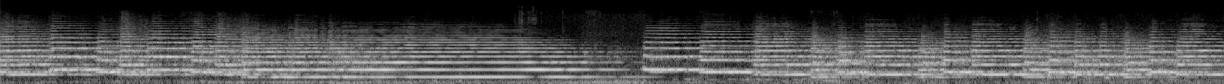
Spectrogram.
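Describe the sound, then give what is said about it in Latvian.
A bugle plays the Last Post at the nightly evening ceremony in Ypres, Belgium, with long, loud, sustained brass notes stepping between pitches. The call has one brief break midway before it resumes. “Katru vakaru, precīzi 8:00, īpašā ceremonijā, ko pavada godasardze un bērnu koris, šeit izskan pēdējais tauris signāls.”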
